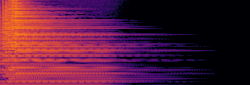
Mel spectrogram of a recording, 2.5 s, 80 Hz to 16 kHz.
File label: B-Minor Major 13th B down Guitar DADGAD; strummed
